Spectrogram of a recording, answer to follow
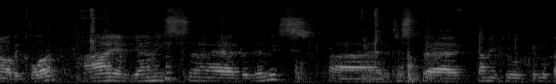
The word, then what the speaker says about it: Yanis: Yanis. Yeah. Yes. Y-A-N-Z. It's spelled slightly funny because I'm Greek, so the alphabet doesn't really translate. But it's pronounced like a Y-A-N-I-S.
